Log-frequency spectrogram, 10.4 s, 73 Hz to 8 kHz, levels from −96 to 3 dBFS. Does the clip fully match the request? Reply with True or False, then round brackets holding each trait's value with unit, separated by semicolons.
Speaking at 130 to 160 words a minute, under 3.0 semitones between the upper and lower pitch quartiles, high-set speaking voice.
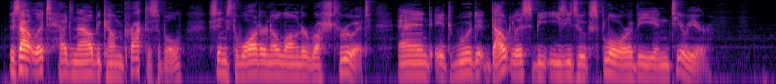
False (140 wpm; 2.4 semitones; 125 Hz)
